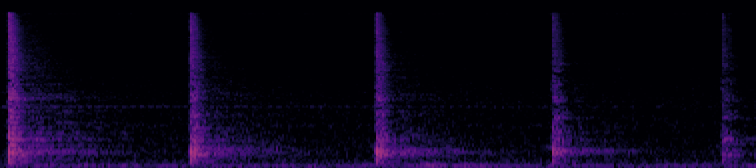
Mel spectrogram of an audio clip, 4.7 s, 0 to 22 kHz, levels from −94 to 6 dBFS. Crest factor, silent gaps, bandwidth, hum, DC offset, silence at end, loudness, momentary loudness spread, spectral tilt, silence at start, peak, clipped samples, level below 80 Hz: 28 dB; none; 16 kHz; none; under 0.1%; 0 s; -57 LUFS; 13 LU; -3 dB/octave; 0 s; -30 dBFS; under 0.1%; -76 dBFS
